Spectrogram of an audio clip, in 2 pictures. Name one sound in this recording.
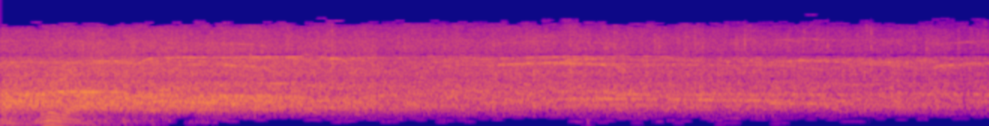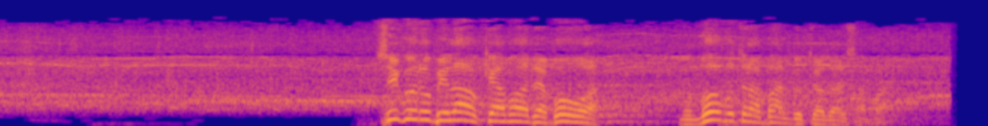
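A large audience claps and cheers in a big hall.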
